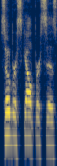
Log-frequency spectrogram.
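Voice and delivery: ordinary delivery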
